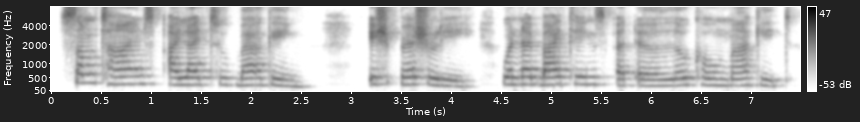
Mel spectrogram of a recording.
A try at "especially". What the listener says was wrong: Okay, can you say especially, not shush, especially, especially, not esh, s, especially.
